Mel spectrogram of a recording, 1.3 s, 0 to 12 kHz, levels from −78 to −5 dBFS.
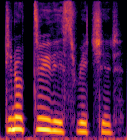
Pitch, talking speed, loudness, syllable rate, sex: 235 Hz, 235 wpm, -16 LUFS, 5.2 syllables/s, female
